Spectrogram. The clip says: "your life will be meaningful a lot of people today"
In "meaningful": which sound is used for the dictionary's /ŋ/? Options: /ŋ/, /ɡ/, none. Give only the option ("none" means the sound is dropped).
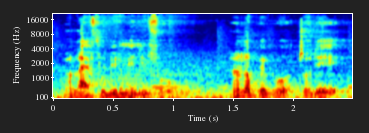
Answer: none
